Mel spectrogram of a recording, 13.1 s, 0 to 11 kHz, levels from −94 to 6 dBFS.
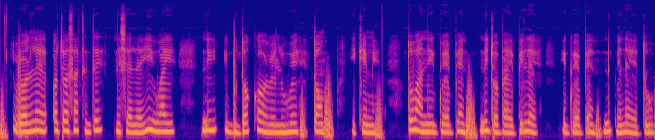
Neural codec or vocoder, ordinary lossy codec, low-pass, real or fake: none; none; 9.9 kHz; real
